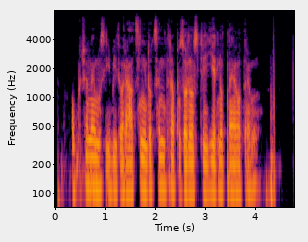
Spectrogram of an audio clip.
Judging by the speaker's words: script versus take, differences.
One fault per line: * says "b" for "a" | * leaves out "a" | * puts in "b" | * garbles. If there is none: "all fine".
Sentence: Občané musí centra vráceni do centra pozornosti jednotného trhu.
* says "být" for "centra"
